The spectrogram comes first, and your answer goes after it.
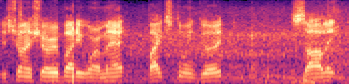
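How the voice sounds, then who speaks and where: There is noticeable background noise. A man with an American accent talks fairly quickly at a fairly high pitch. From Miami, Florida. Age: 60s. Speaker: vlogger. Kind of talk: casual vlog monologue. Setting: outdoors on a bike ride. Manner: halting.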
